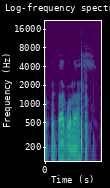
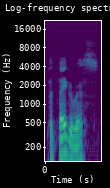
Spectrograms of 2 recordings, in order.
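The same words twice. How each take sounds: First: Pythagoras said Greek-style, pih-tha-GWAH-das, with tapped R; Greek-flavored form of Pythagoras, offered as the alternative; alternative pronunciation. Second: PYTHAGORAS said the English way, puh-THAG-uh-rus; everyday English form of Pythagoras, clearly projected; anglicized pronunciation. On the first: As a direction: say Pythagoras with an open A and tapped R, louder. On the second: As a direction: say Pythagoras with an English R and weak ending, louder. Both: Shown as a demonstration. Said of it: "however you want to pronounce the".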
